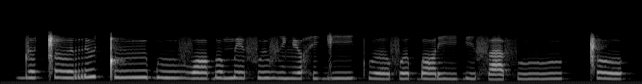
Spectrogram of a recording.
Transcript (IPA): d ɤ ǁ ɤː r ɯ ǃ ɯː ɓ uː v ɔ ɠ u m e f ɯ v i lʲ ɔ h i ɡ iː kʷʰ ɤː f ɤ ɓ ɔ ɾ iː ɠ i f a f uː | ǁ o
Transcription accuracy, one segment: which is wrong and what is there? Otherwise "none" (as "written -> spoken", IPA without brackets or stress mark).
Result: u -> o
